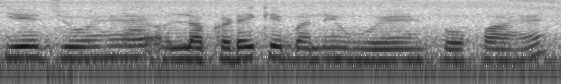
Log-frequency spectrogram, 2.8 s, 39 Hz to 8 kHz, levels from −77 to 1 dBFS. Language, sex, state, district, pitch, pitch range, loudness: Hindi, female, Uttar Pradesh, Jalaun, 195 Hz, 180-210 Hz, -17 LUFS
